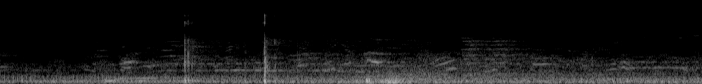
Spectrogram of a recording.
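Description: Young men shout and call out to each other at a distance outdoors.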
